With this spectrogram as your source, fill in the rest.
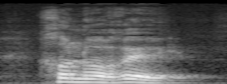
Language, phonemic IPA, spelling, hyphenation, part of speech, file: Dutch, /ˌɣoːnɔˈrøː/, gonorroe, go‧nor‧roe, noun, Nl-gonorroe.ogg
- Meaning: the STD gonorrhea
